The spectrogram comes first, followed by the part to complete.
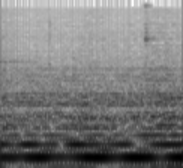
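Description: Live band holding deep, steady low bass notes in an instrumental gap with no singing.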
